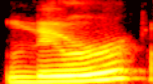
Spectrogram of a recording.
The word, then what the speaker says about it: Loehr: Lehrer. I can't ever say his last name, but it's spelled L-O-E-H-R.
